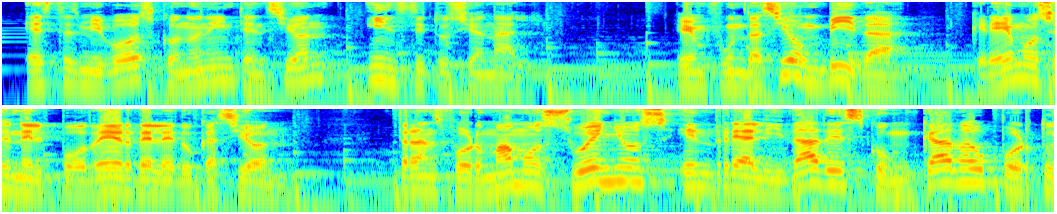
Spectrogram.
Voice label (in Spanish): institucional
